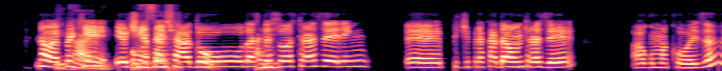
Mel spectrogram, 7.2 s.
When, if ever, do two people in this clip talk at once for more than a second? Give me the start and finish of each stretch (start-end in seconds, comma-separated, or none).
0.6-2.9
